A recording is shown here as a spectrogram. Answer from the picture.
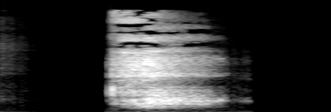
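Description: A person sighing once: a short breathy exhale about a second in, lasting under a second.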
